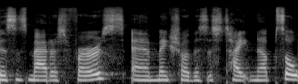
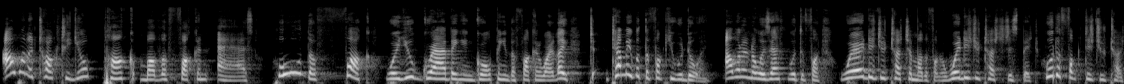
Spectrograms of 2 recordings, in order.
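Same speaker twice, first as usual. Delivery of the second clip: put-on furious voice, pitched higher; 3 semitones higher than usual. Acting out Amanda confronting Charlie: as Amanda, furious at Charlie. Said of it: "this is Amanda talking to Charlie".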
